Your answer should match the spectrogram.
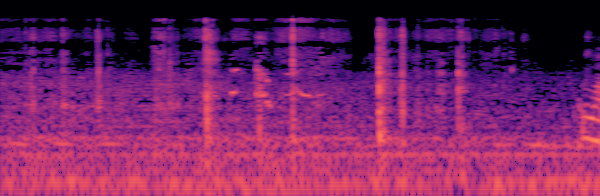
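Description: Pennies being picked out of a clear plastic cup by hand: scattered light clicks and taps of coins against the plastic, the sharpest about two and four seconds in.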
